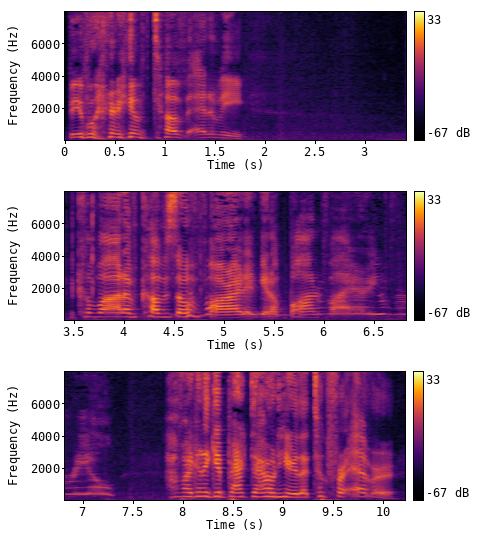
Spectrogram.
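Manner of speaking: high, loud frustrated yell. Real, not acted. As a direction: shout it out at the screen. Frustrated yelling at game.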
